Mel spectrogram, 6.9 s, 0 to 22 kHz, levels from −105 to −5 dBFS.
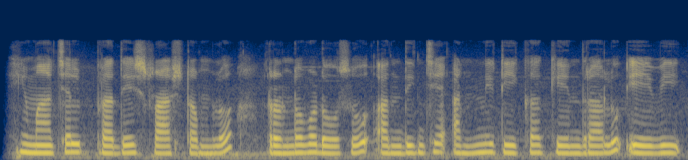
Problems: constant background noise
